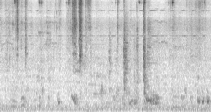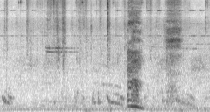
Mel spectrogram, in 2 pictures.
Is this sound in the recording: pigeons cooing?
yes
